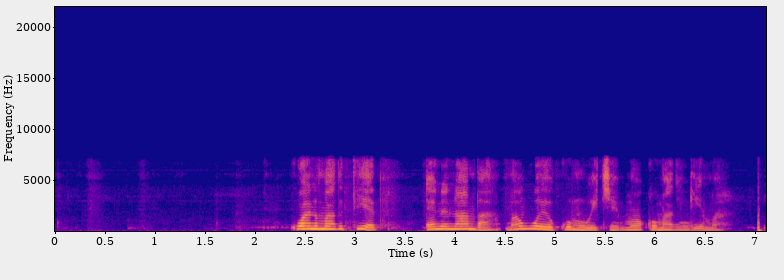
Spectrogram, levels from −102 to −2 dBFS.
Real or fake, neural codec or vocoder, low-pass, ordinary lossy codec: fake; codec, 24 kHz, 3 kbps, HILCodec; 7.2 kHz; none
